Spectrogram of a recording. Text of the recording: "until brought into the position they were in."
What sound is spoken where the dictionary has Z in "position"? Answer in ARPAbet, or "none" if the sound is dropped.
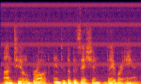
Z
